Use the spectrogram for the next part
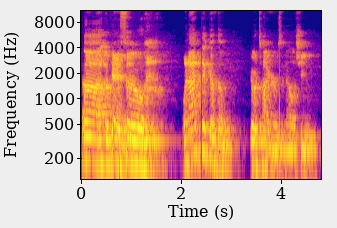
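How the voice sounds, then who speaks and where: A man's voice: on the high side, animated, unhurried, sharp tone. A man hosting a youth group livestream, easygoing and encouraging, with frequent ums. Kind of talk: casual livestream chat. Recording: roomy room, mic at a distance.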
